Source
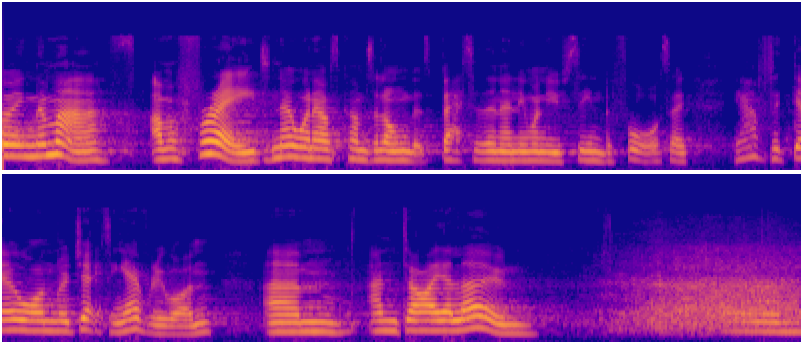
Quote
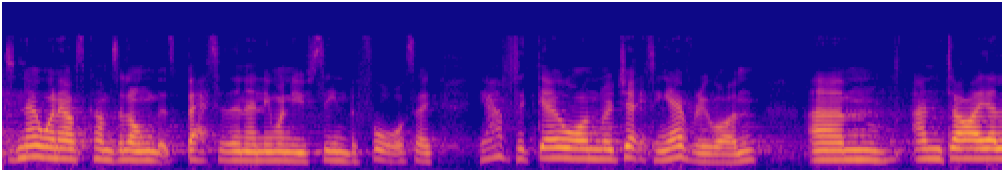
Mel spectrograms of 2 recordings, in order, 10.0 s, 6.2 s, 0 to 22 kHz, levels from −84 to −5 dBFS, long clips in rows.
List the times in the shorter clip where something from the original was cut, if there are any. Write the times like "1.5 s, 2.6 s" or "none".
none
